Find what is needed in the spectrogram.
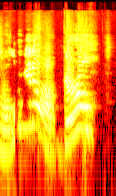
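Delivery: rowdy western voice. Retelling a dream, speaker quotes a man in a weird, rowdy western voice. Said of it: "he talked like that in this weird, like, westerny, rowdy voice".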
